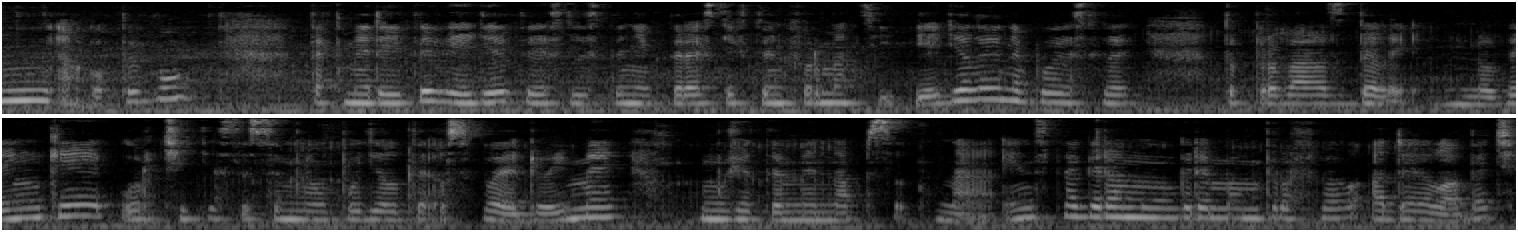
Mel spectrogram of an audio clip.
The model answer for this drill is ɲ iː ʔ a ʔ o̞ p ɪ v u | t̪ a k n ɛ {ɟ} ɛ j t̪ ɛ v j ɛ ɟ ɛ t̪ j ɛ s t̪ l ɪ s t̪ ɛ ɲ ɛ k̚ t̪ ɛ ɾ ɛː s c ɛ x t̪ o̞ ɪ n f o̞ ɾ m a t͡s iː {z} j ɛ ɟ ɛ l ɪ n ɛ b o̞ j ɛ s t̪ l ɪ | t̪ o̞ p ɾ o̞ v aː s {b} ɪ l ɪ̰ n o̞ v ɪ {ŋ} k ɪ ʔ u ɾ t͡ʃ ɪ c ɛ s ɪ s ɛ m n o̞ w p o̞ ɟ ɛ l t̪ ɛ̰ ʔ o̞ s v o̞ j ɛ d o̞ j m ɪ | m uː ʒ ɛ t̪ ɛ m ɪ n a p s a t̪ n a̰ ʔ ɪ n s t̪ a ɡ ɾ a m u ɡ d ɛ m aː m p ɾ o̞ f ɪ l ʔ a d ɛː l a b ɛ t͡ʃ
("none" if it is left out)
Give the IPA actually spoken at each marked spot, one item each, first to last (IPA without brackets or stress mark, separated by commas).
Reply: d, v, b, ŋ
